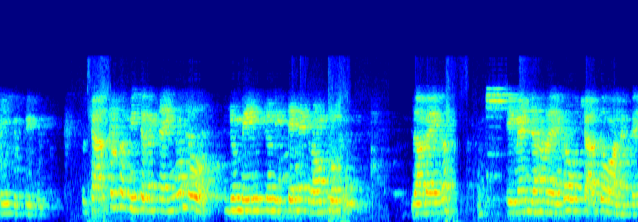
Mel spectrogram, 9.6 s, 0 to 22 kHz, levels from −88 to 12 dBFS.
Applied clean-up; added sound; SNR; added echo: neural separator model SepFormer DNS4.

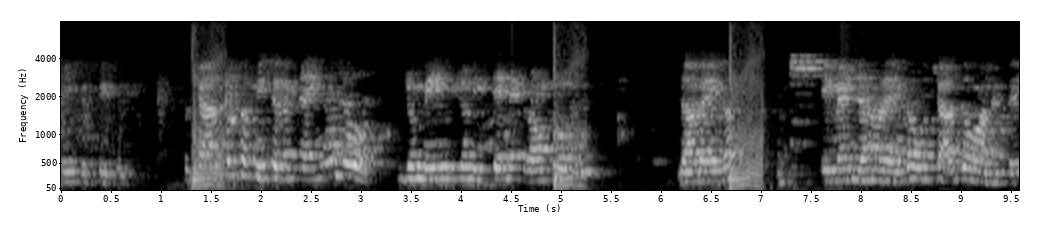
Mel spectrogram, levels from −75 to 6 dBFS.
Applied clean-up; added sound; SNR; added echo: classical method WPE with log-MMSE.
